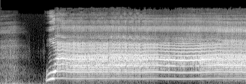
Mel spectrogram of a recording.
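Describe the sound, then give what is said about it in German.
A person lets out a single long, loud scream that starts abruptly after a brief quiet moment and holds steady at full strength for several seconds, with an open, outdoor feel. “Ja, und ich muss sagen, das Schreien hat wirklich gut getan, mal so richtig Druck ablassen.”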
